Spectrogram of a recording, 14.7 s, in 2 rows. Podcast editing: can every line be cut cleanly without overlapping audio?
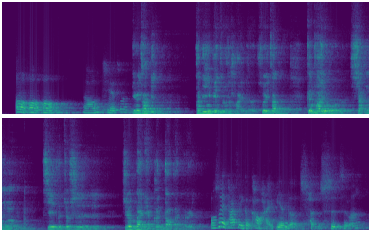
Yes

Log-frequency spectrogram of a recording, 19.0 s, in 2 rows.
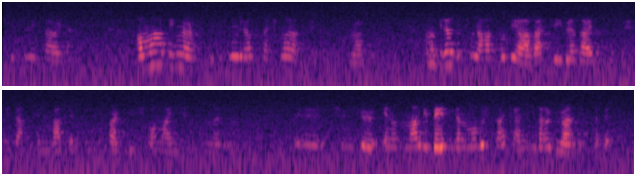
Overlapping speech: No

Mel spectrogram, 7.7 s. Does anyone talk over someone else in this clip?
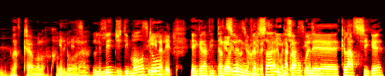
Yes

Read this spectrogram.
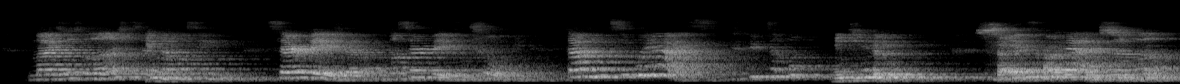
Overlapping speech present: Yes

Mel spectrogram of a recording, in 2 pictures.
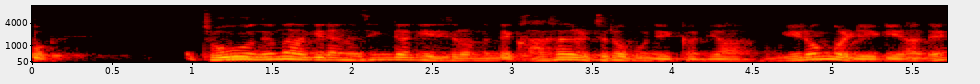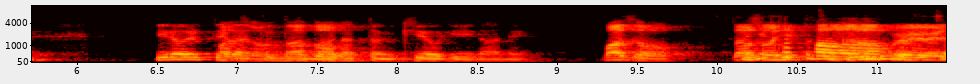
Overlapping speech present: Yes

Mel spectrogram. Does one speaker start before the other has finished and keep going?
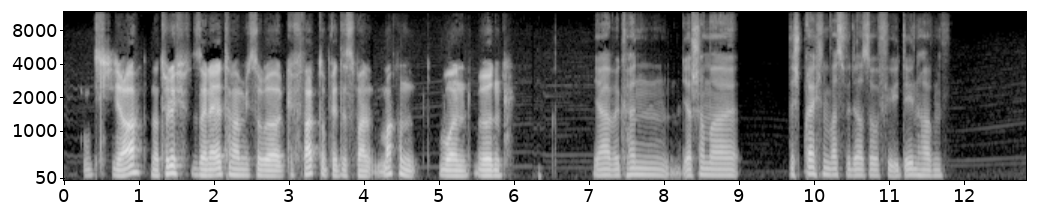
No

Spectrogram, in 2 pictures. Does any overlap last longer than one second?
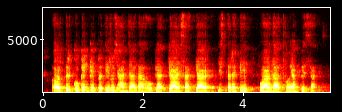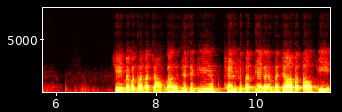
No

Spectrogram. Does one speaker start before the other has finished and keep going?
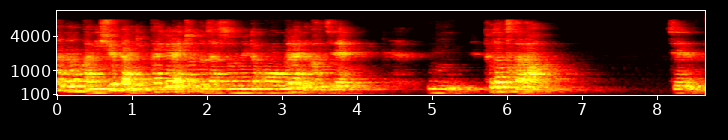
No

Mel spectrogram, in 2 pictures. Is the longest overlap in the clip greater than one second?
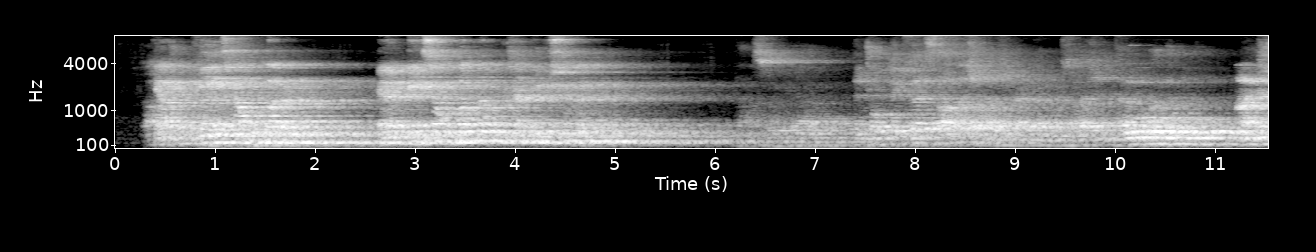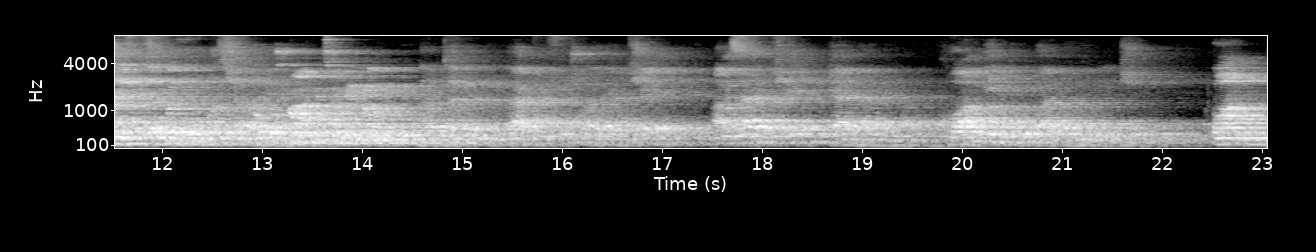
Yes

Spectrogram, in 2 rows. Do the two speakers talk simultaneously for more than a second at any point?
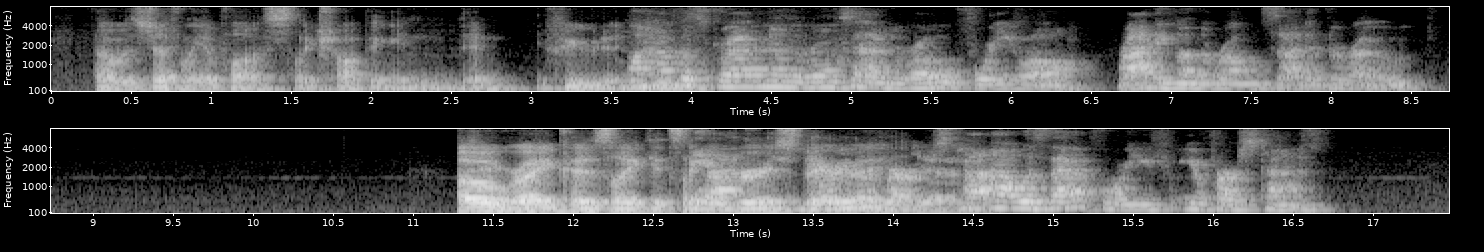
Yes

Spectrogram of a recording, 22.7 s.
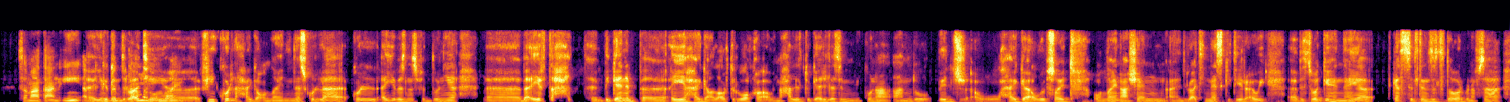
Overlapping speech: Yes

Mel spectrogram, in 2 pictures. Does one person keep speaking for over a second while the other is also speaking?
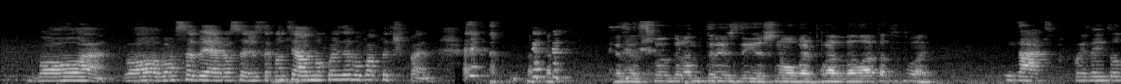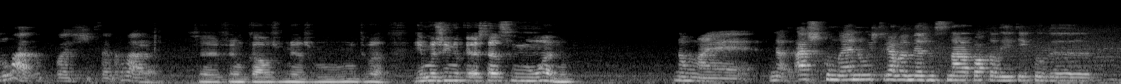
No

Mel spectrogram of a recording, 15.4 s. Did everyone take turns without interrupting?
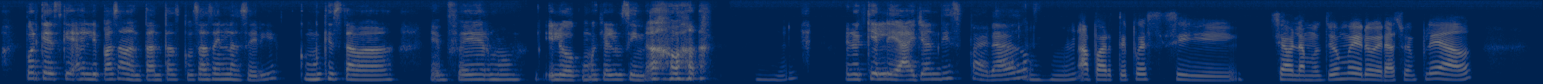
Yes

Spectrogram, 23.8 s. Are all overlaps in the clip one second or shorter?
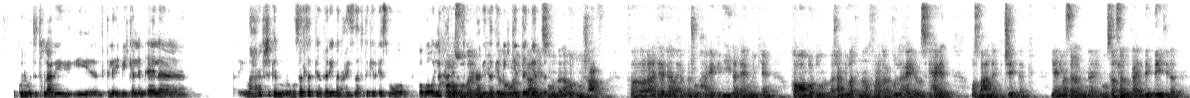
No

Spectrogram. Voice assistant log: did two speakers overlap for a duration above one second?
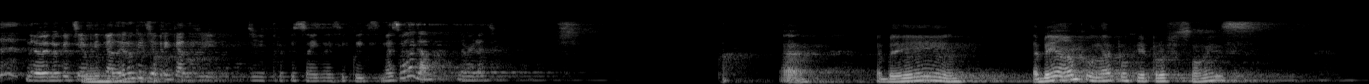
No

